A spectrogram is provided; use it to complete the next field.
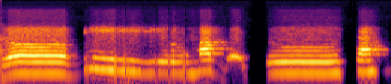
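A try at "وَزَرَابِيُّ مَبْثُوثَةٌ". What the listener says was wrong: Wazarabiyu mabsusah. Kolkolahnya keluarin.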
